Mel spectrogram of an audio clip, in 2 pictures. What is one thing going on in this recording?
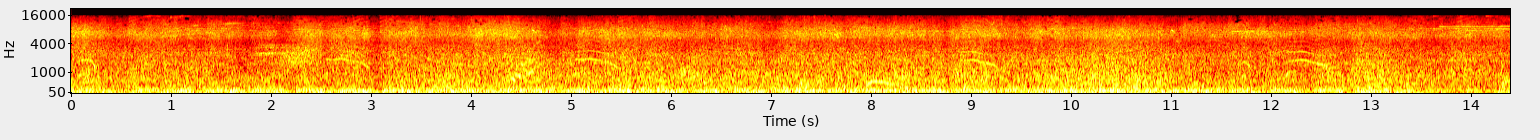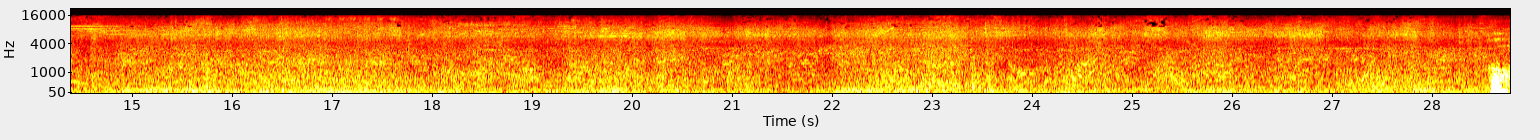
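Magical spell effects whoosh and crackle in a battle.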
